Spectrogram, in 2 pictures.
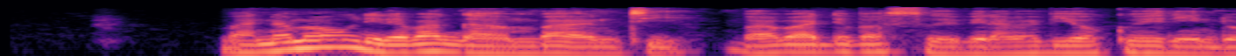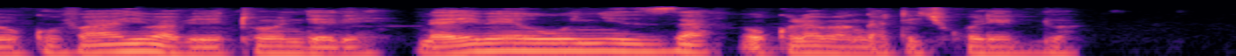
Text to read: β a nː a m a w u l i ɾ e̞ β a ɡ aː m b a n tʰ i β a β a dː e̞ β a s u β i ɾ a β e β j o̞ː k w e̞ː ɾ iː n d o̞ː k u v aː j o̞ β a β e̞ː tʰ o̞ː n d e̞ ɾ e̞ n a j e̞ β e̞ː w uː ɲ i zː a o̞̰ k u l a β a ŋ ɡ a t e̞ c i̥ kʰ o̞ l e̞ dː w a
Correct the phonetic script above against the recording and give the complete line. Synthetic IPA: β a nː a m a w u l i ɾ e̞ β a ɡ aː m b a n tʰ i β a β a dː e̞ β a s u β i ɾ a β e β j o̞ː k w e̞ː ɾ iː n d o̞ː k u v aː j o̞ β a β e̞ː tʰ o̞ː n d e̞ ɾ e̞ n a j e̞ β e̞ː w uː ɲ i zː a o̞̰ k u l a β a ŋ ɡ a t e̞ c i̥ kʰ o̞ l e̞ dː w a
